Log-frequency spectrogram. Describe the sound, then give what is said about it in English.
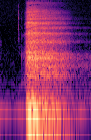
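One deep breath, a loud, breathy rush of air that starts abruptly and slowly fades away over about a second. “What I just did. Breath.”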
